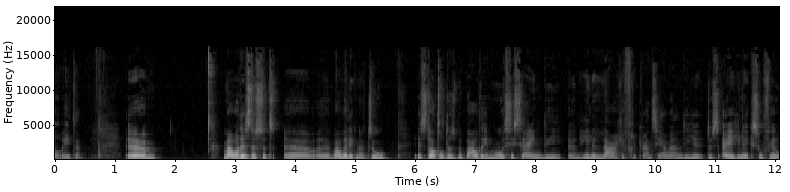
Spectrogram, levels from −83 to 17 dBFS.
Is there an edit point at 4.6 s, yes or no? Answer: no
